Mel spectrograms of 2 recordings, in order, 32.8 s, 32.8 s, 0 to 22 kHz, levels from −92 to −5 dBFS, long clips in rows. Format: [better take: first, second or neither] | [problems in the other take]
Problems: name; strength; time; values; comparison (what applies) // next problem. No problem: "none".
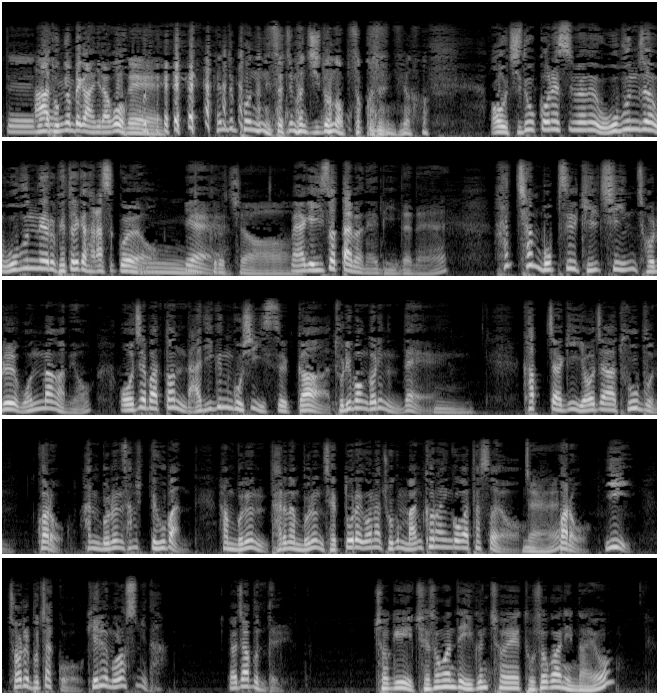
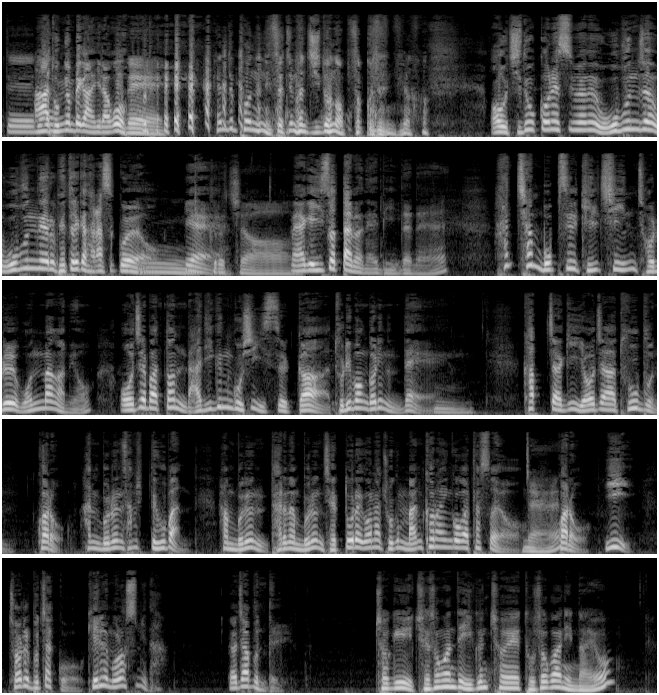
second | garbled, watery; badly; nothing above 10.5 kHz; slightly in the second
